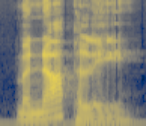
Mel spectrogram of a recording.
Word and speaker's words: monopoly: Christmas Christmas number five monopoly monopoly từ có bốn ăn tiết mà nhỏ hả Lê Trọng âm đánh vào ăn tết thứ hai mới nó thử lý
